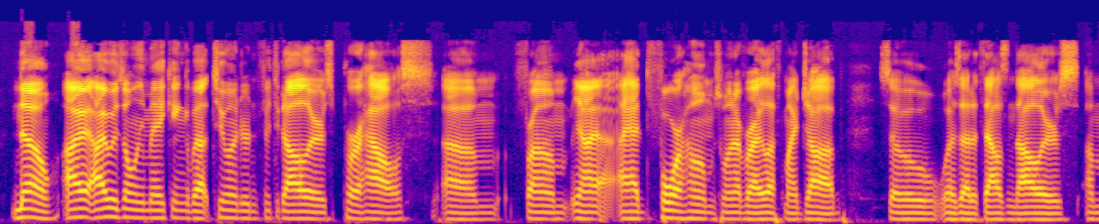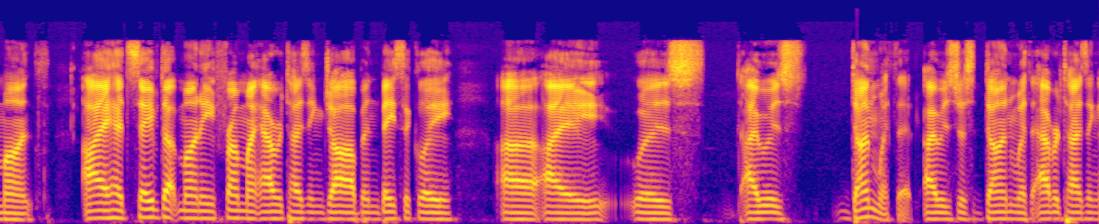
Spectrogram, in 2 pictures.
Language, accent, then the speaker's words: English; Texas, United States; moved away as an adult; now in New York City, United States; I'm from Texas, so I, I grew up in Texas, and I went to Texas Tech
